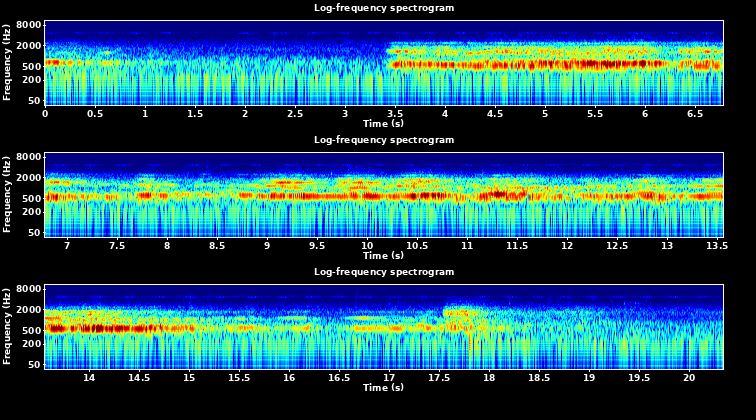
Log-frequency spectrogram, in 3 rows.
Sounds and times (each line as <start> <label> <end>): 0.0 Muezzin call to prayer 1.2
3.4 Muezzin call to prayer 19.5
